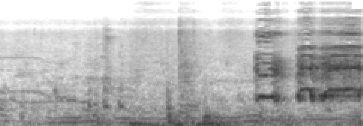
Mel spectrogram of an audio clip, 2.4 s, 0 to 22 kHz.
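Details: Chicken at a 2023 poultry auction in Ankara, Turkey. A loud, harsh, harmonic crowing call bursts out in the final second, following murmured auction talk and crowd noise.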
